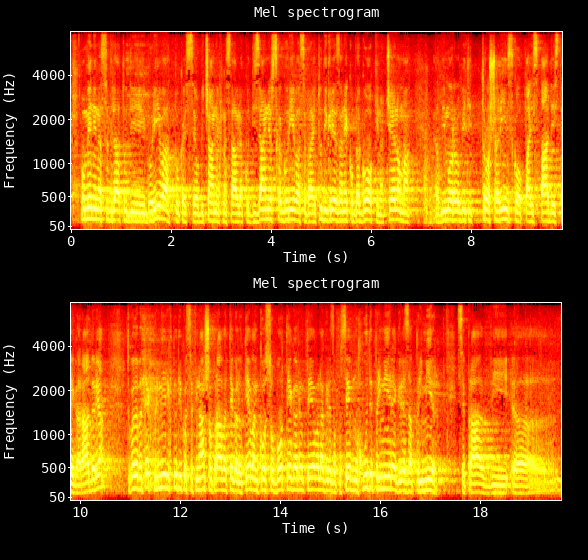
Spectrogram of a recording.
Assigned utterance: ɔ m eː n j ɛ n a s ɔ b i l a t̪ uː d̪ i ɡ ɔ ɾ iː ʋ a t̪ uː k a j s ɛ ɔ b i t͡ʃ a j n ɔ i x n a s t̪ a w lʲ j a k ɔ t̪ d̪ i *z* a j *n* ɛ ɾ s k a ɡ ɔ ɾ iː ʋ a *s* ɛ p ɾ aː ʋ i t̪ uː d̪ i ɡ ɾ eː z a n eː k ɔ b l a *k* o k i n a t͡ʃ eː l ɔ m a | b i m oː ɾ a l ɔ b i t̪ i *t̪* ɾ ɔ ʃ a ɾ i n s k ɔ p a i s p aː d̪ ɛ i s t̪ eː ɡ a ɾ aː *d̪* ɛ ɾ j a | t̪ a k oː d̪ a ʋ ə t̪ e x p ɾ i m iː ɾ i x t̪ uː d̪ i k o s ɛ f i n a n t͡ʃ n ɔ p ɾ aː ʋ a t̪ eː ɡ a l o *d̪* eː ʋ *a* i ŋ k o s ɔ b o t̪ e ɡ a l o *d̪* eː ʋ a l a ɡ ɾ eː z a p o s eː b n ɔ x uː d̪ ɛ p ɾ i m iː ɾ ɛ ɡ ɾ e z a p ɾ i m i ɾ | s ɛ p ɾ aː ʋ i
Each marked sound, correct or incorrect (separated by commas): correct, correct, correct, incorrect, correct, correct, incorrect, correct, incorrect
